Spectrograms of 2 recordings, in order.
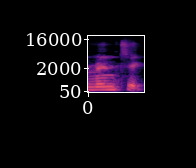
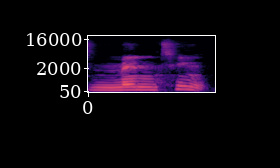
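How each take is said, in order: First: The name ends with a plain k sound. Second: The name ends with an nk sound. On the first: The speaker calls it wrong. "it's not even Mentic" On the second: The speaker calls it right. "it's Mentink"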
